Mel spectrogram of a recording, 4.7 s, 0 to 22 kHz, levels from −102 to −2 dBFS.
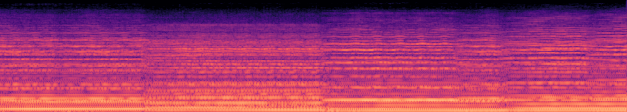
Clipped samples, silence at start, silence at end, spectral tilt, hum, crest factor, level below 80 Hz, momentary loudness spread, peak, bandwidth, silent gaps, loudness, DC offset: under 0.1%; 0 s; 0 s; -6 dB/octave; none; 12 dB; -28 dBFS; 3 LU; -8 dBFS; 13 kHz; none; -20 LUFS; under 0.1%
